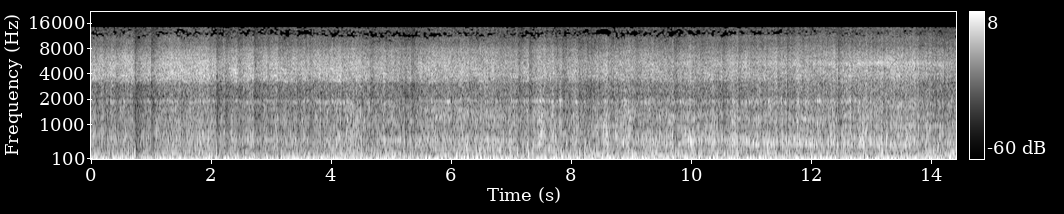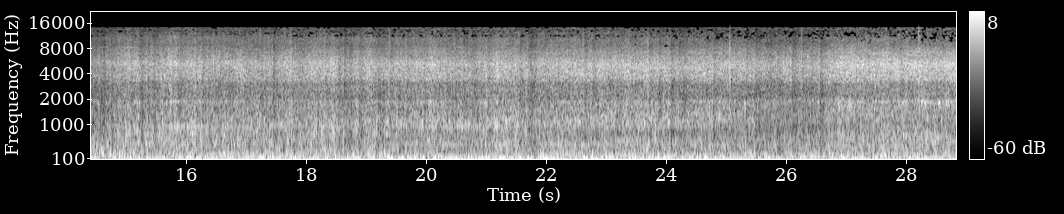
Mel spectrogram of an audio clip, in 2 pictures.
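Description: Freight train passing close by: CSX and Santa Fe diesel locomotives running, steel wheels rolling on the rails, a loud, steady noise.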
